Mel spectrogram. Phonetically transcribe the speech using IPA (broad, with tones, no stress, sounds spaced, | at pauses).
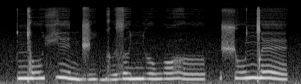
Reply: ŋ͡ǀ o˧˥ ç e˥˩ n d͡ʒ i˨˩ ɡ ɯ˩˧ z ɤ˧ ɲ ɤ˧ w ɔ˧˥ ɦ ɤ˧ | ʃ o˧˥ ŋ͡ǀ ɛ˥˩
